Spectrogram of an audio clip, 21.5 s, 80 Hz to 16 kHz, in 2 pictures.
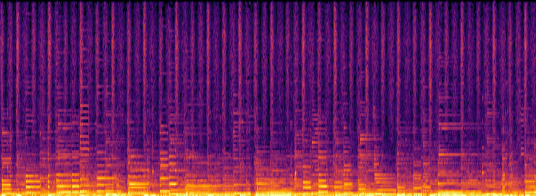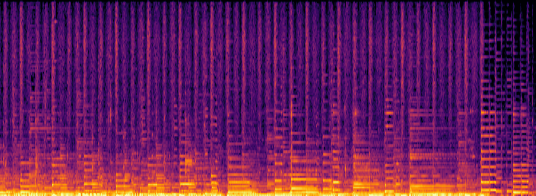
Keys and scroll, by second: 12.4 Return, 14.6 ctrl+t.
